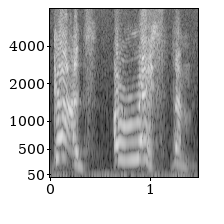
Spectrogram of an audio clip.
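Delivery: high, slow enraged command; furious order. Acted. Lucius ordering his guards, high furious shout. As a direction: scream the arrest order. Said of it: "He goes".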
